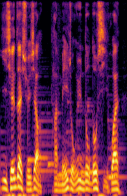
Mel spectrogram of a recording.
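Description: A man's voice: on the low side, a little fast, music in the background, natural voice. A man playing a chubby, jovial pig detective in a children's audio drama, with playful exclamations. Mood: amazed, chatty.

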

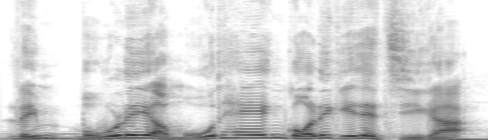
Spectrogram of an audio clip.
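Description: A man's voice: sits high, sing-song, fairly quick. A man with a Hong Kong Cantonese accent playing a curious, chatty young man in an audio drama. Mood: insistent. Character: curious, chatty young man probing a soul prosecutor's past.

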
